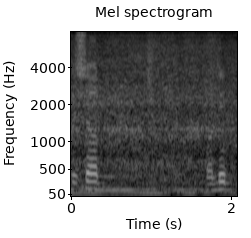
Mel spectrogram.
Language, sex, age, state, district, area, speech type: Assamese, male, 60+, Assam, Udalguri, rural, spontaneous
